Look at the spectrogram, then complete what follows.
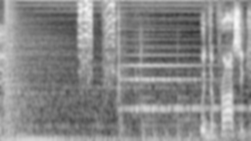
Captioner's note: tape stops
